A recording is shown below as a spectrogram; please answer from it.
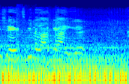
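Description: Moving auto-rickshaw: a steady low engine and road rumble with wind blowing across the open cab, under a woman's voice.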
